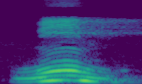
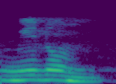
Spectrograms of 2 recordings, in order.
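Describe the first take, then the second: First: The word ends plainly on the n sound. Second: The word ends with an added un sound. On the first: The speaker calls it right. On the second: The speaker calls it wrong. "Bukan minun"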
